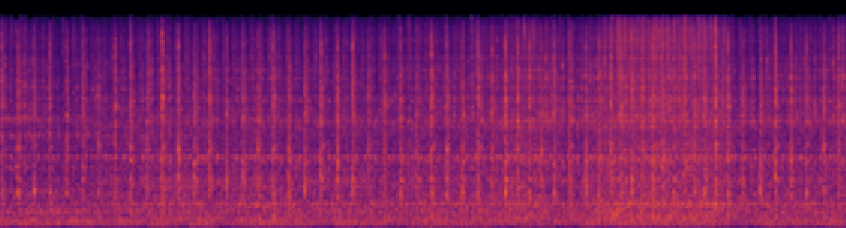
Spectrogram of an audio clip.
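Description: A fast, uneven metallic rattle rides over the idling engine, roughly two clatters a second, steady throughout; a loose rattle from the clutch area.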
